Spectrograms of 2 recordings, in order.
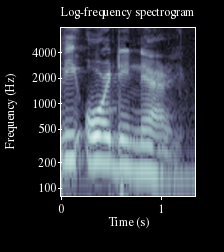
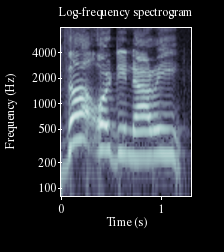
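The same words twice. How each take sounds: First: 'The' is said with a long 'ee' vowel. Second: 'The' is said with a short, weak vowel. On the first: The speaker calls it right. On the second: The speaker calls it wrong.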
